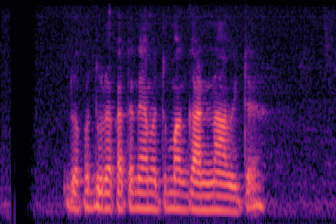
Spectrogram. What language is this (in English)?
Sinhala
